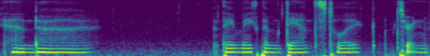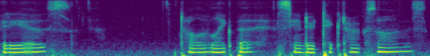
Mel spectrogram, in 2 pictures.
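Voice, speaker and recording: A woman speaks softly and mostly in whispers, in the manner of a casual ASMR livestream. Her voice sits low and is dark and mellow, breaking into creak where it is voiced. She is close to the microphone. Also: level tone, slow. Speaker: livestreamer host. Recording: faint background noise, low rumble.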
